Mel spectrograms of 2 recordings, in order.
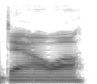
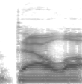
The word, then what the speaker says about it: Dowler: Orcs is Alan Dower, or Dowler, I should say. That's the second time mispronouncing that one.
